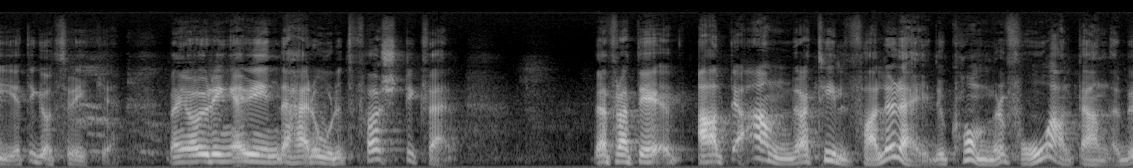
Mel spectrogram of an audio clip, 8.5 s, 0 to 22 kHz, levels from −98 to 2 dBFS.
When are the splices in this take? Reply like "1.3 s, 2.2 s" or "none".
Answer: none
